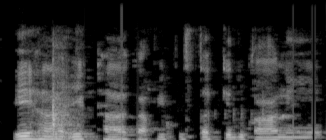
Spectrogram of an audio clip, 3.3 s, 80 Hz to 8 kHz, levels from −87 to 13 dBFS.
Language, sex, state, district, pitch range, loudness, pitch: Chhattisgarhi, male, Chhattisgarh, Jashpur, 130-150 Hz, -21 LUFS, 135 Hz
